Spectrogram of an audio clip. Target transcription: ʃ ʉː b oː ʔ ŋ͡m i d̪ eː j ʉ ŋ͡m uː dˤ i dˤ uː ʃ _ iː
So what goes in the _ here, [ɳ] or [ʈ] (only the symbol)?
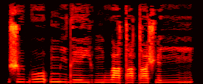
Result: ɳ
